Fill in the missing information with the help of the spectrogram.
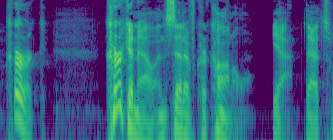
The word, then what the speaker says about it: Kirkconnell: and she pronounced it Kirkenell. And I'm like, that's not how you pronounce it. Not that I mean, I just the second I saw that last name, I was like, oh, that's Kirkconnell.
